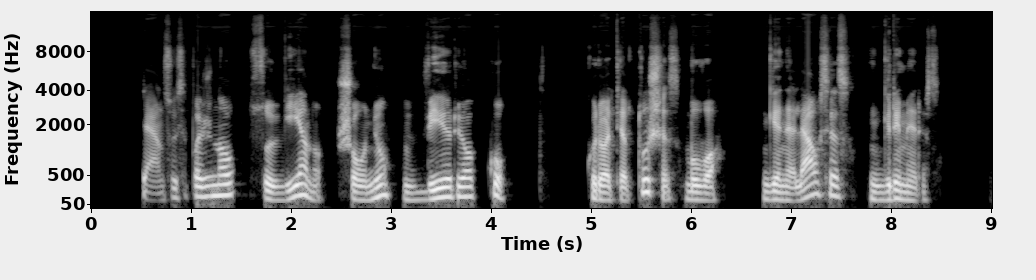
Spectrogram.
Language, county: Lithuanian, Šiauliai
